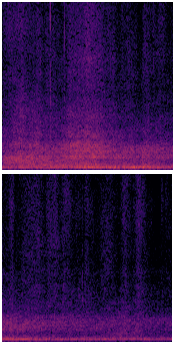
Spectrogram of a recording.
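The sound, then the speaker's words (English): A car drives around at four in the morning, giving a steady rush of engine and road noise mixed with wind buffeting, which slowly softens over the last seconds. “And somebody's driving around at four in the morning.”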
